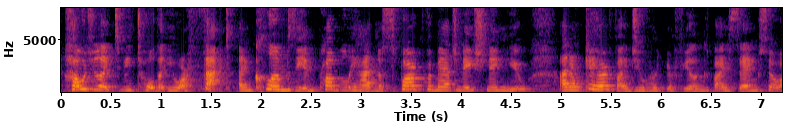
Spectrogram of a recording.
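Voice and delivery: put-on child raging at the woman who insulted her, shouting; furious tirade. A narrator's reading. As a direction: pour out the hurt and fury. Anne's furious tirade continues.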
